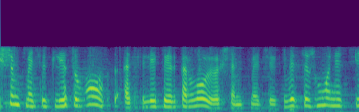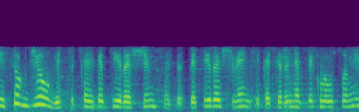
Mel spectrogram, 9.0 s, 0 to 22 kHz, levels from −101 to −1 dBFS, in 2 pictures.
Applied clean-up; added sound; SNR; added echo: neural separator model SepFormer DNS4.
